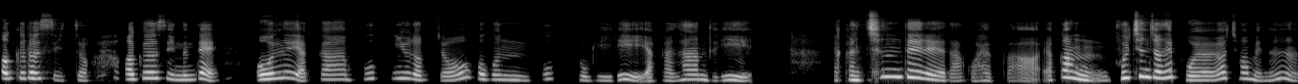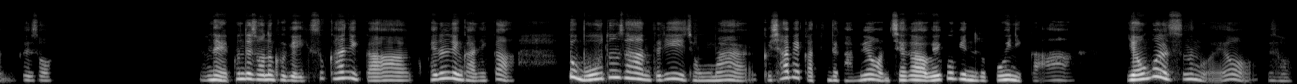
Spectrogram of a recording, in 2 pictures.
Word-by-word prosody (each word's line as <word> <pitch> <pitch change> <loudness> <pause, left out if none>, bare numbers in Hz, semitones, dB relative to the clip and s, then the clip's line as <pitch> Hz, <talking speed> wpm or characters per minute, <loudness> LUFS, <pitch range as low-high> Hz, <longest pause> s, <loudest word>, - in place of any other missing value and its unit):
어 275 -1 +7
그럴 275 -1 +1
수 275 -8 -12
있죠. 185 0 -12 0.4
어 235 0 +4
그럴 285 +4 0
수 285 -3 -8
있는데 215 -3 0 0.3
원래 260 +5 +3
약간 230 +5 -5
북유럽 275 -5 -5
쪽 230 - -4
혹은 215 -6 -3
북독일이 195 -5 -7
약간 175 +1 -8
사람들이 200 -5 -3 0.8
약간 205 -2 -1
츤데레라고 235 - +2
할까. 175 0 -12
약간 230 - +1
불친절해 310 +1 +5
보여요, 195 +5 0
처음에는. 255 -5 -6
그래서 190 -2 -11 1.5
네. 200 -1 +2
근데 255 +4 +2
저는 225 -2 +3
그게 195 -4 -2
익숙하니까 195 - -3 0.2
베를린 250 +2 +3
가니까 180 +1 -6 0.5
또 345 -3 +5
모든 255 +8 +4
사람들이 250 -4 +1
정말 180 0 -4
그 200 - -12
shop에 305 +5 +1
같은 185 +1 -9
데 185 - -2
가면 185 +3 -1
제가 200 +1 +4
외국인으로 205 -2 +3
보이니까 190 -2 -1 0.5
영어를 260 +8 +6
쓰는 240 -1 -3
거예요. 200 +3 -9
그래서 165 -3 -19
215 Hz, 275 characters per minute, -20 LUFS, 185-260 Hz, 1.5 s, 어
